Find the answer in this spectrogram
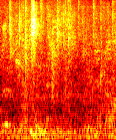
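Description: Indistinct murmur of several people talking at once in a meeting room, low voices overlapping with no single clear speaker.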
